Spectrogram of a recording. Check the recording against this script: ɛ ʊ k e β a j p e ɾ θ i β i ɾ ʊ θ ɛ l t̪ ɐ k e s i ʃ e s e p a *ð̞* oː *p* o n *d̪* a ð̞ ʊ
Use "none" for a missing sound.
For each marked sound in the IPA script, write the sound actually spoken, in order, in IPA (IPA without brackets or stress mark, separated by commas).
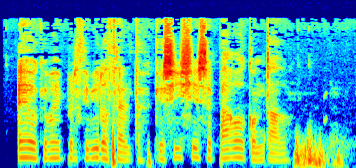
ɣ̞, k, t̪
